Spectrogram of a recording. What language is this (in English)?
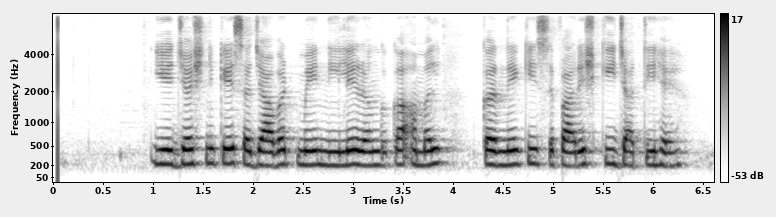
Urdu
